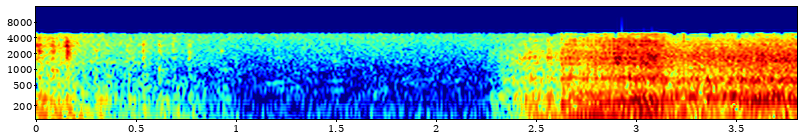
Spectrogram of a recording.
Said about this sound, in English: Okay, drop me here. And keep the engine running. We may have to leave in a hurry.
